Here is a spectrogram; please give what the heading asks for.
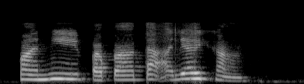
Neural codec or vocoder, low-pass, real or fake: codec, 16 kHz, 1 kbps, X-Codec, HuBERT features, trained on general audio; 7.2 kHz; fake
